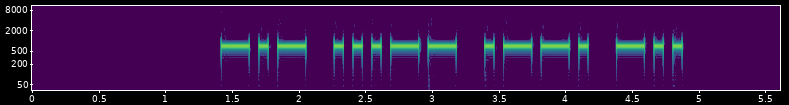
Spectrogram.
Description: Morse code, heard as a keyed tone, about 17 wpm, 700 Hz. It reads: K3PD
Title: USA Call Signs - 4 Characters - Repeated 3x - 17wpm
